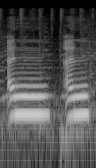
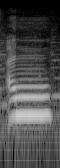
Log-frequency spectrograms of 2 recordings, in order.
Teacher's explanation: huruf nun ini dia memiliki sifat tawasud itu tengah-tengah jadi tidak terlalu ee pendek dan tidak terlalu panjang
